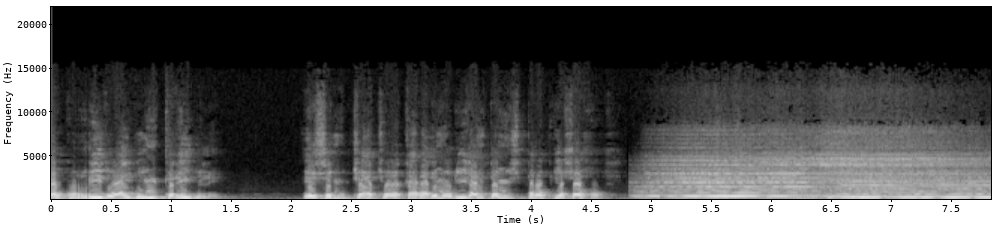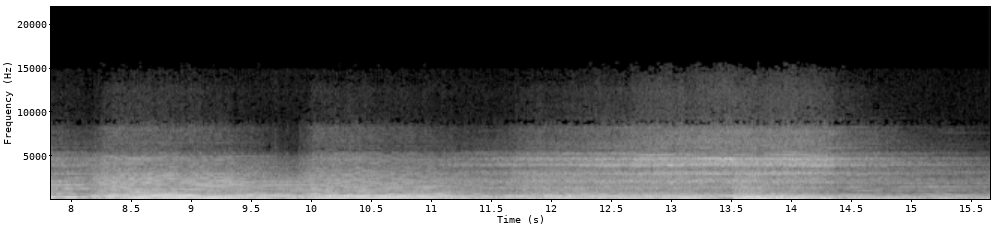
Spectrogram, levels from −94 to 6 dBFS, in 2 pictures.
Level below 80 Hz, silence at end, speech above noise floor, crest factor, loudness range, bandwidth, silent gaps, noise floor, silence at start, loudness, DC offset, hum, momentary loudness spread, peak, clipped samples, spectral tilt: -50 dBFS; 0 s; 38 dB; 14 dB; 3 LU; 13 kHz; none; -50 dBFS; 0 s; -14 LUFS; under 0.1%; none; 10 LU; 0 dBFS; under 0.1%; -5.5 dB/octave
